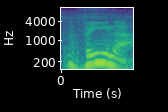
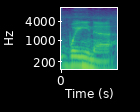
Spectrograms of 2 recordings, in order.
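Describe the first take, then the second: First: The name begins with a V sound. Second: The name begins with a W sound. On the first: The speaker calls it right. "I know Matt pronounced it with a V" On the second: The speaker calls it wrong. "It's definitely not Wiener"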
